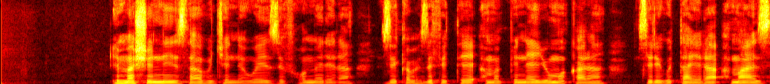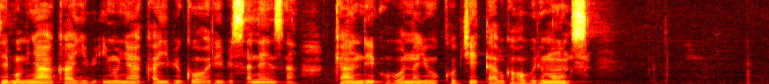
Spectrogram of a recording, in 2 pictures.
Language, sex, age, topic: Kinyarwanda, male, 25-35, agriculture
